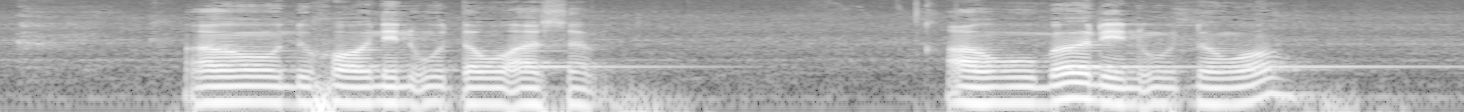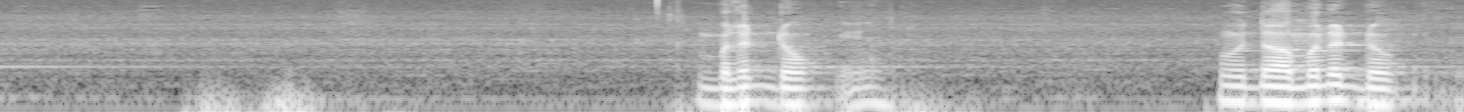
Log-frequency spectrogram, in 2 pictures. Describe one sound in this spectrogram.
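A man chants in a melodic voice into a microphone, in short phrases with pauses.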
